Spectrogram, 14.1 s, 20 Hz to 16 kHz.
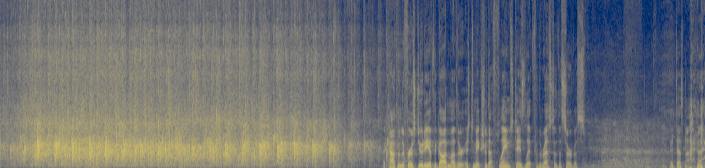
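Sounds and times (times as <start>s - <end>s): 
audience applauding after a baptism: 0.0s - 8.0s
speech: 7.8s - 12.2s, 13.4s - 14.0s
laughter: 11.8s - 14.0s.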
